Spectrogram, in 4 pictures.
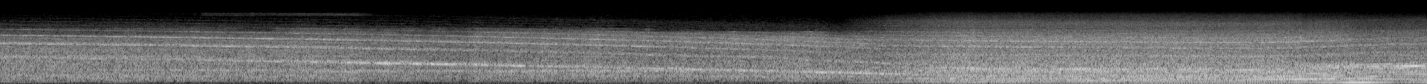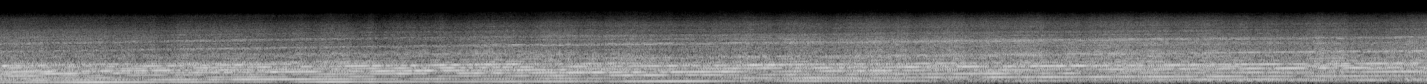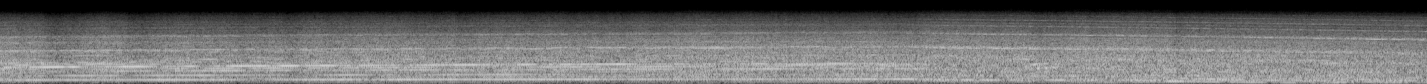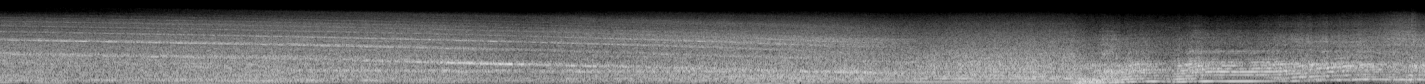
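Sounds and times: whine of rollers and tyres: 0.0 - 57.0
car engine revving under load: 49.1 - 57.0.

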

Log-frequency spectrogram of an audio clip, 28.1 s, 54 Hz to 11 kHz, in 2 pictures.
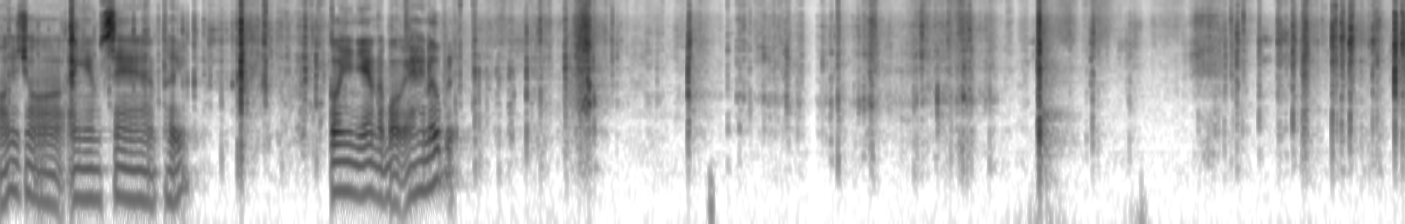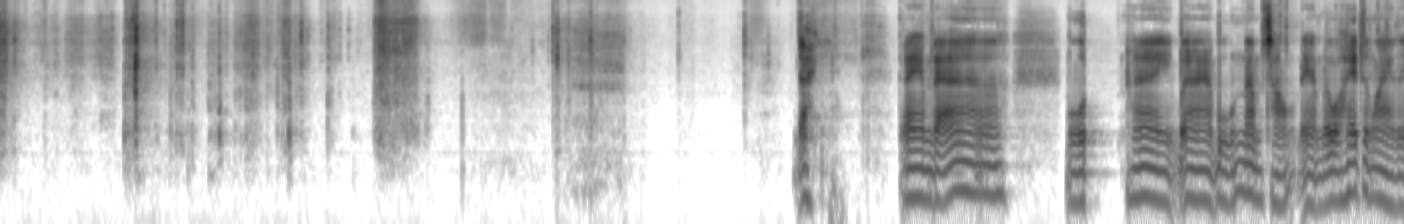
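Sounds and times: cardboard packaging rustling: 0.6 - 18.5.

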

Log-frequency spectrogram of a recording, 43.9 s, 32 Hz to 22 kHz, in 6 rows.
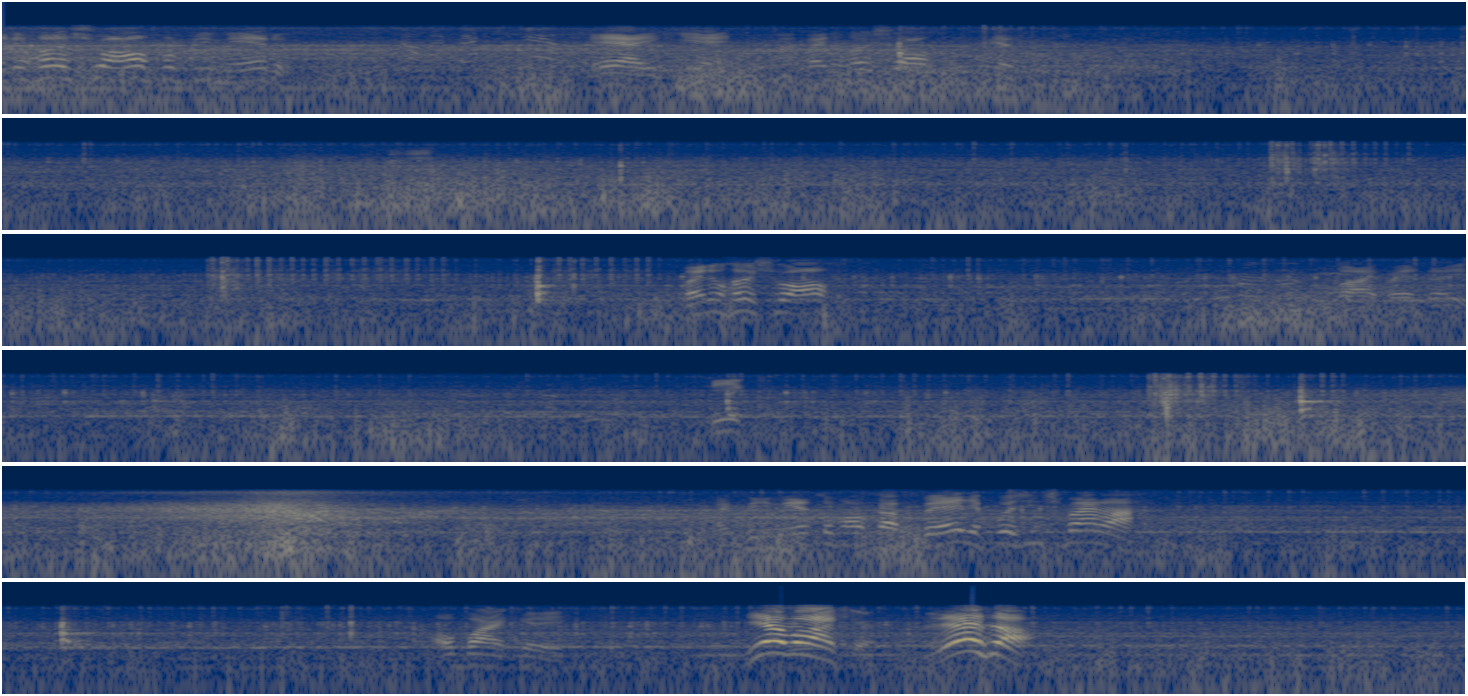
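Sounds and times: bike tyres rumbling on asphalt: 0.0 - 43.9
wind rush on microphone: 0.0 - 43.9
short clicks from bike: 10.2 - 14.5, 15.6 - 18.0, 24.4 - 29.1.

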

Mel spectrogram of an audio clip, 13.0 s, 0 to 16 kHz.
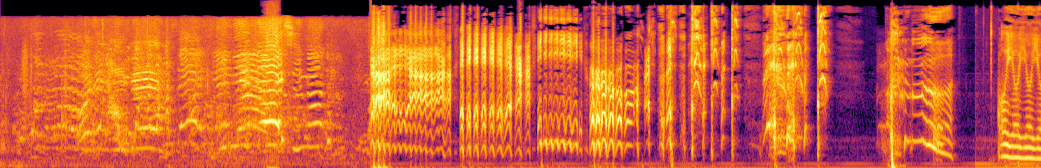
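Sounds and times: high-pitched laughter: 4.6 - 10.0.

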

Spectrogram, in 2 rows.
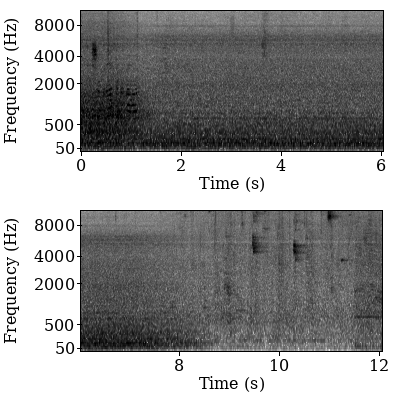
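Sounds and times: airliner cabin engine rumble: 0.0 - 12.0.

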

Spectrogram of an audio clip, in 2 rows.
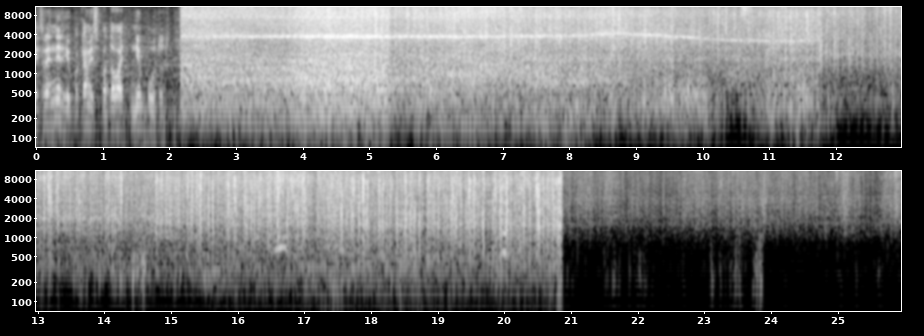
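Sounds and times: truck driving through mud: 2.2 - 11.7
rain pattering: 2.2 - 20.9.

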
